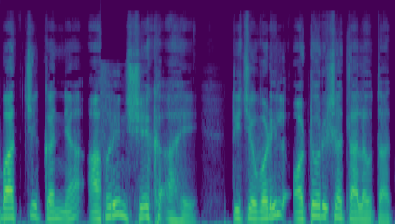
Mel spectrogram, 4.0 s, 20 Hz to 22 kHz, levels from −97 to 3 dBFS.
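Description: Speech with two bursts of damaged data in a compressed stream, at 1.00–1.05 s just before "शेख़ आहे तिचे" and at 3.22–3.28 s: corrupted frames make the decoder lose sync, producing brief glitches such as a chirp, squawk, click or short hole.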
